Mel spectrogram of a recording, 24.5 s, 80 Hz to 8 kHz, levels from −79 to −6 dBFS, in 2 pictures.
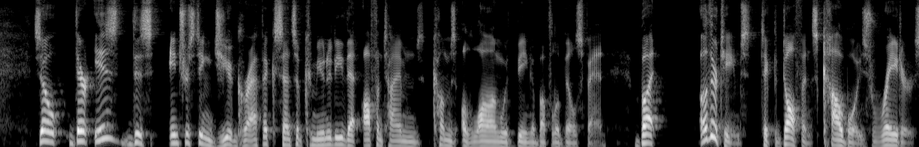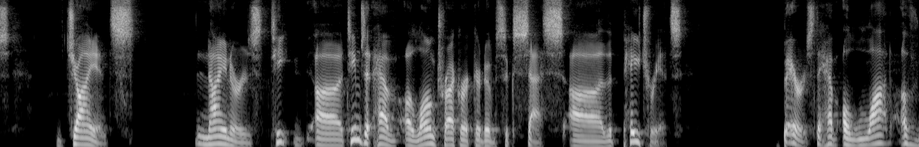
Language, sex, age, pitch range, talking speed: English, male, 40-59, 100-155 Hz, 120 wpm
